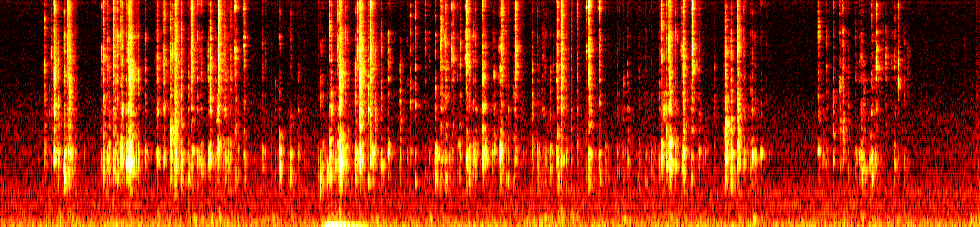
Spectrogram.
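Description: Faint typing on a laptop keyboard: quick runs of key clicks broken by short pauses, stopping shortly before the end.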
